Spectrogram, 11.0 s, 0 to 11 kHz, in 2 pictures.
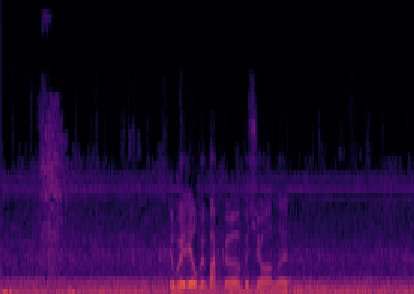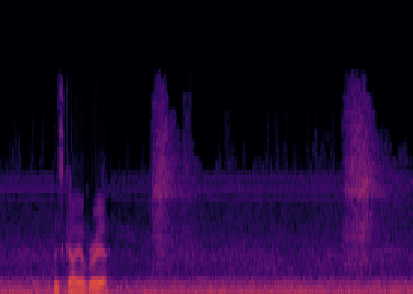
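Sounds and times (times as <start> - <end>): faint high-pitched whine: 0.0 - 11.0
outdoor background rumble: 0.0 - 11.0.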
